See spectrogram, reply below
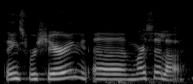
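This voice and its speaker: Higher-pitched young woman hosting radio. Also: fairly even intonation, normal speed. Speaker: radio show host. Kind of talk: upbeat show presenting and interviewing.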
